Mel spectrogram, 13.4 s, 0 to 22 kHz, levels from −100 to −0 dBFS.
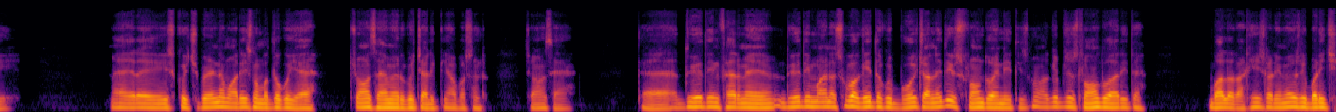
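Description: No technical faults detected.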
